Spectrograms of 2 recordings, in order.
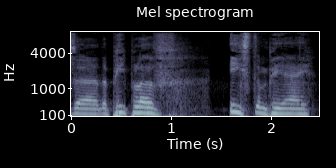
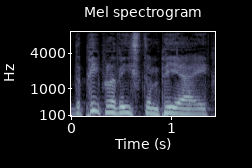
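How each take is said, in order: First: It is said in an attempted put-on accent. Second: It is said in a natural, unaltered voice. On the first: "What accent was that?" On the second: "I'm just going to have to do it in my own voice"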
